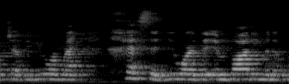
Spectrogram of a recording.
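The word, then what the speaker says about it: חסד: And that word is chesed.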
